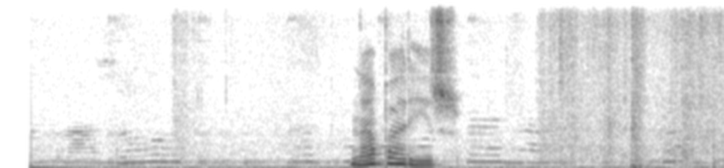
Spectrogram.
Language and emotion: Russian, neutral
